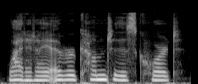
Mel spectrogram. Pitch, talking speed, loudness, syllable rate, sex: 205 Hz, 240 wpm, -14 LUFS, 5.2 syllables/s, female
